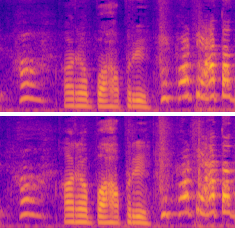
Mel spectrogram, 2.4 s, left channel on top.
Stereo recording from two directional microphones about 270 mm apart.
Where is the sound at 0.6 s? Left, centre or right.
Centre.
